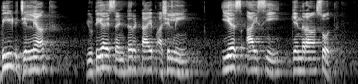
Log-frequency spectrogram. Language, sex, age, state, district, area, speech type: Goan Konkani, male, 45-60, Goa, Tiswadi, rural, read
